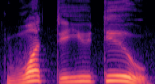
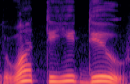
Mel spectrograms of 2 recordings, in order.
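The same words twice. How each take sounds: First: What and do hit hard, slow; stress on what and do. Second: Slow, What and do stressed. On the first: Teacher repeating the model, stress on what and do. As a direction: lean on What and do, let you fade. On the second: Teacher models the sentence stress slowly. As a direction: punch What and do, swallow you. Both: Shown as a demonstration. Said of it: "what و do روشون استرس بود".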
